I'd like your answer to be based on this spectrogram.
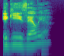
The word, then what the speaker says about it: Iggy Azalea: Iggy Azalea? – Oh, yeah.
